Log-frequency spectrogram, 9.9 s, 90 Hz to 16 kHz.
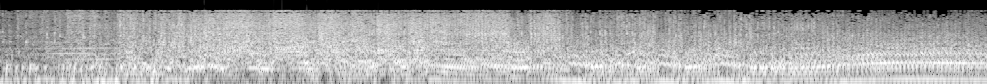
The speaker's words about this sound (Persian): موتورسیکلت مثلا در تهران 25% از سهم حمل و نقل شهری رو به خودش اختصاص میده، و میدونید که با اومدن پیکای موتوری و این تاکسی‌های موتوری و اینا که با سرعت نور بین ماشینا ویراژ میدن، روز به روزم داره به این درصد اضافه میشه.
